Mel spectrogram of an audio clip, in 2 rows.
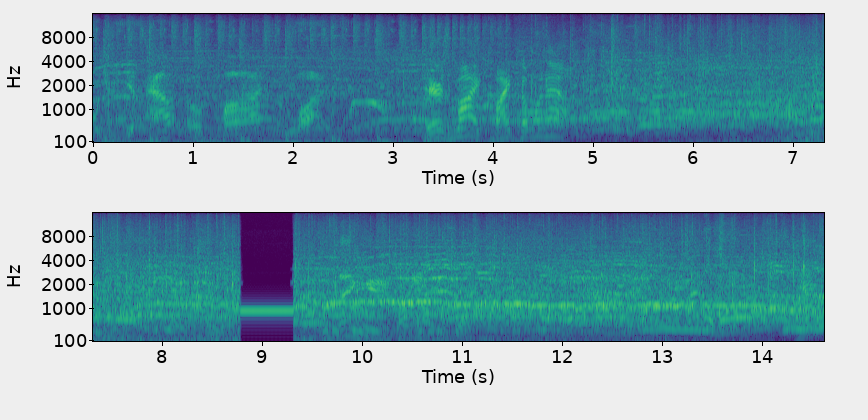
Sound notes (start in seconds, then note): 5.2 cheering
